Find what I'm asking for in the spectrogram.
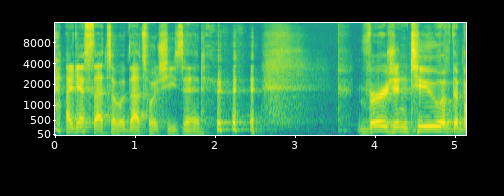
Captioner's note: laughs; laughs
